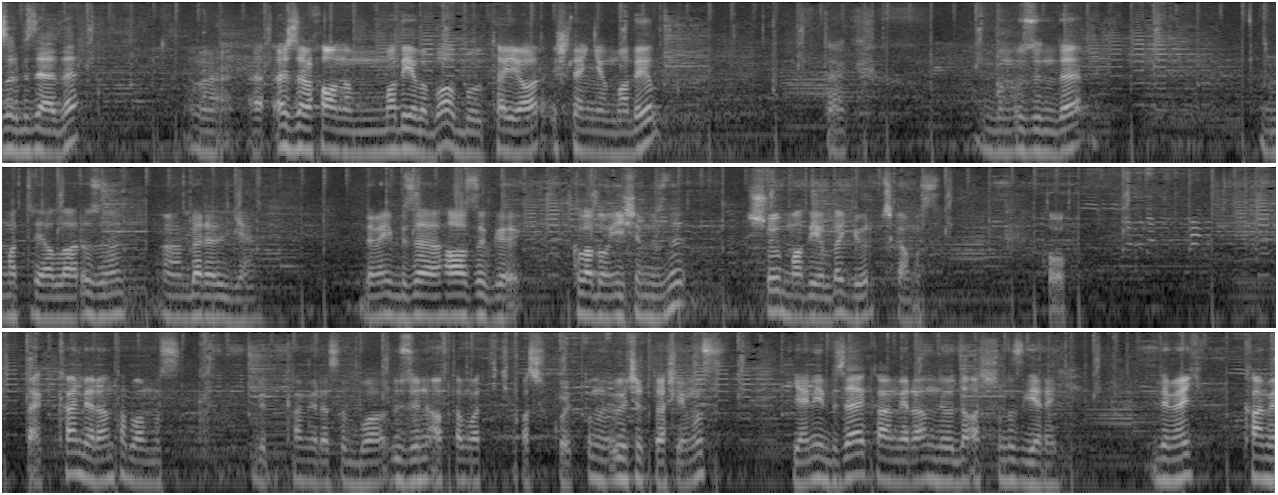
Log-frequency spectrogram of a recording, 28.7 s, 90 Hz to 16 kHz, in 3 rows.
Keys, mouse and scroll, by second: 1.7-2.5 scroll up 3, 2.5-3.2 middle drag, 3.2-3.6 scroll up 1, 3.6-7.0 middle drag, 7.0 click, 7.7-9.1 middle drag, 9.1-9.5 scroll up 1, 9.5-11.0 shift+middle drag, 11.0 scroll down 1, 11.1-11.5 scroll up 1, 11.5-16.5 middle drag, 16.5-17.5 scroll down 11, 17.5 middle click, 18.4 click, 18.7-19.5 middle drag, 19.5 scroll down 4, 20.7 drag, 21.2 scroll up 3, 21.4 scroll down 3, 21.8 shift+middle click, 22.6 scroll up 1, 22.7-23.2 shift+middle drag, 23.2-24.1 scroll up 3, 24.1 x, 26.7-28.6 shift+middle drag.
